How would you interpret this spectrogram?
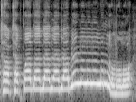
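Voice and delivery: jeering yada-yada, shooting up high then dropping; mocking babble. Reader mocking all the nonsense people talk, mocking babble. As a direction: run the blahs together into rising gibberish. Mocking someone's empty chatter.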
